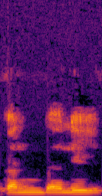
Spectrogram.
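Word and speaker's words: कन्दली: ली बड़े ई की बड़े ई की मात्रा है। तो मैंने जैसे आपको बताया था कि बड़े इ की और बड़े ऊ की मात्रा जब भी आती है जब लय के अंदर इसको उच्चारित करते हैं तो हमको वहां वहां थोड़ा सा इसको प्रेशर के साथ में बोलना पड़ता है ताकि लय व्यवस्थित बने।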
